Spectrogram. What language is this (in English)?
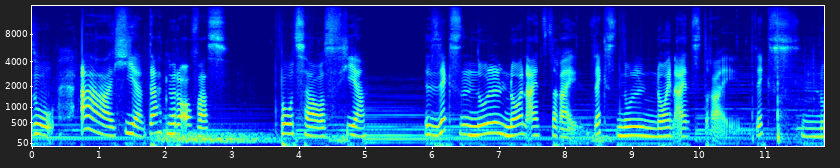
German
